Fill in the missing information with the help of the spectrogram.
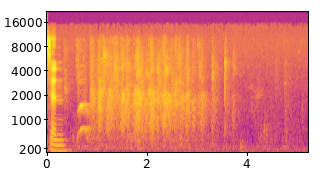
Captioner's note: audience clapping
